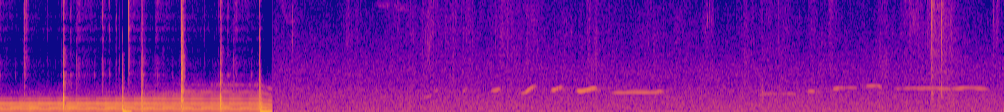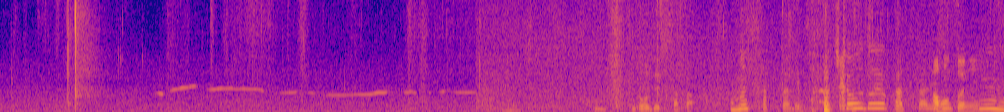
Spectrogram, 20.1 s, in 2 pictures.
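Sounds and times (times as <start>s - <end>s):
bird whistling high notes: 4.2s - 6.6s, 11.6s - 14.9s
sharp clicks: 10.7s - 11.1s.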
